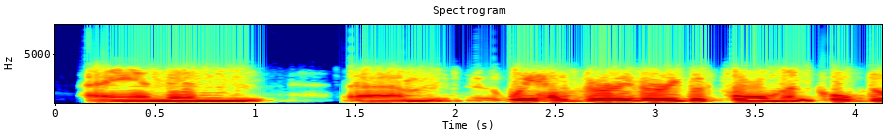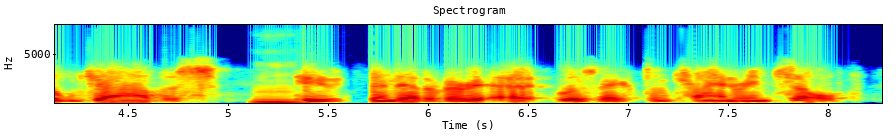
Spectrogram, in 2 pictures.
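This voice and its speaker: The voice moves at a moderate pace with an Australian accent. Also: man. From Australia, Newcastle NSW. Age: 80s+. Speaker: retired racehorse trainer. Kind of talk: interview. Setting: remote call. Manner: halting.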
